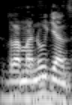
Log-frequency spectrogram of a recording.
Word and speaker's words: Ramanujan: Ramanujan. He comprobado que sí es su pronunciación, por lo menos el apellido, Ramanujan. Sí. No Ramanujan como se escribe, pero bueno.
